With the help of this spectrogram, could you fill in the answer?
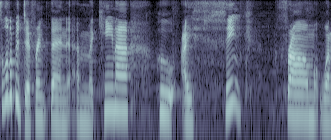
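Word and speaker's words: McKenna: Okay, so according to the American Girl YouTube channel, it's pronounced makena. So I'm going to pronounce it like that for the rest of the video. But I think that Isabelle and makena are similar, that they're both fashion designers and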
